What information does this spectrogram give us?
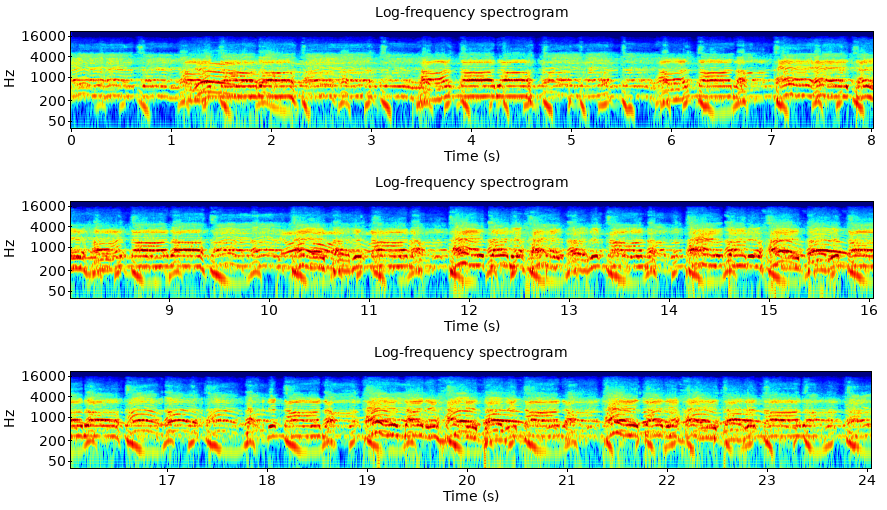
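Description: A crowd chanting a slogan in unison at a religious gathering, loud and rhythmic, with the same chant pattern repeating steadily from start to end.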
